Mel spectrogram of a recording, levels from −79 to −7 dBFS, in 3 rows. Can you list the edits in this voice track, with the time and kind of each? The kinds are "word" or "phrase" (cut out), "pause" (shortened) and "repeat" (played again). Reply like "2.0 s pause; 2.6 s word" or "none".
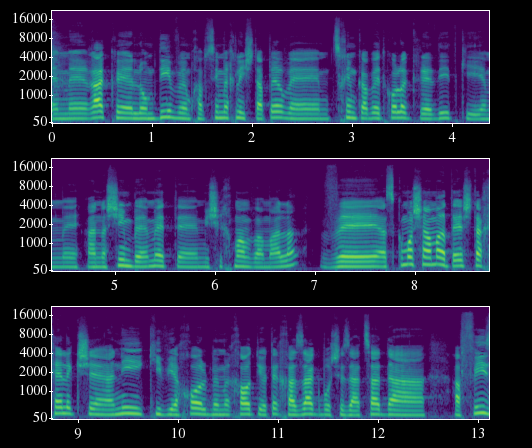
4.7 s pause; 6.9 s pause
